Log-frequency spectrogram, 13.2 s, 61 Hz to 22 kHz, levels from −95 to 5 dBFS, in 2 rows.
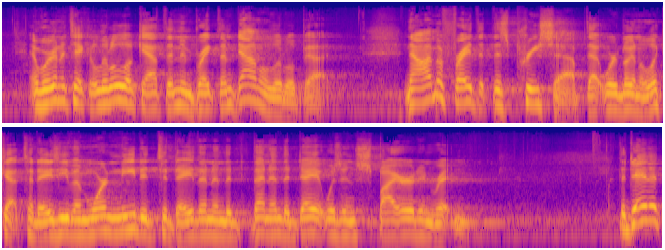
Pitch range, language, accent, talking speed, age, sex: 125-170 Hz, English, American, 220 wpm, 60-79, male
